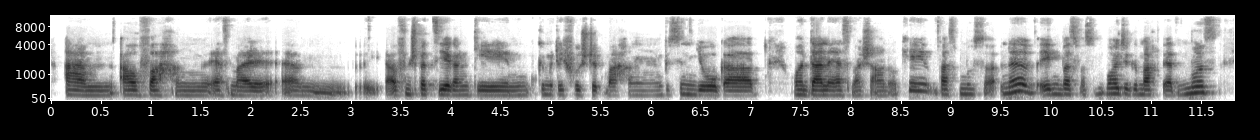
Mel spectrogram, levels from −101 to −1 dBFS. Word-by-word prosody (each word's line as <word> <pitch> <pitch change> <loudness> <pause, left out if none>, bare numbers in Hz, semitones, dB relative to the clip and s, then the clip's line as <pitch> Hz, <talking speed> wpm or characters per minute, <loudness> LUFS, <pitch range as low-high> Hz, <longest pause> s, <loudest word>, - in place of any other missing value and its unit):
ähm, 140 -2 +3
aufwachen, 145 -2 +1
erst 150 +2 -3
mal, 135 -2 +2
ähm, 210 +10 -5 0.2
e 340 -2 -9
auf 325 -10 +1
‘n 170 - -5
Spaziergang 160 -3 +2
gehen, 145 0 -2
gemütlich 155 -1 -5
Frühstück 155 -2 -3
machen, 145 0 -5
‘n 140 +1 -16
bisschen 160 +2 -8
Yoga 145 -2 +3 0.3
und 160 -1 -1
dann 150 0 +9
erst 150 0 0
mal - - -5
schauen: 140 0 -5
„Okay, 275 -2 -4
was 165 +2 -1
muss 170 -1 -8
a“ - - -3
ne, 225 +3 +4
irgendwas, 170 +1 0
was 170 - -12
heute 185 -1 +1
gemacht 160 -1 +1
werden 155 +4 -1
muss, 220 +2 0
155 Hz, 160 wpm, -24 LUFS, 145-175 Hz, 0.3 s, dann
